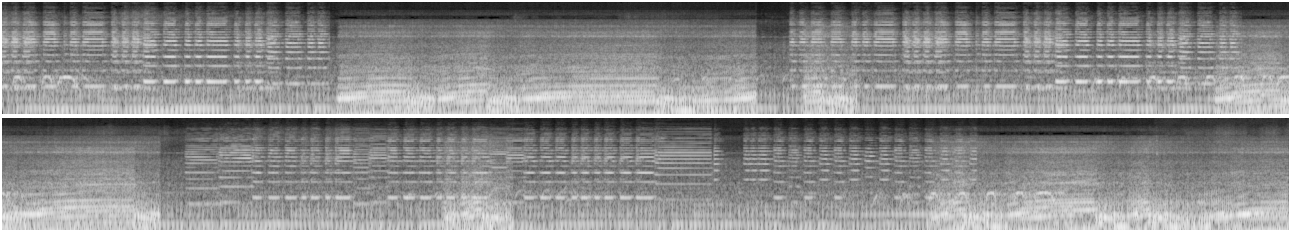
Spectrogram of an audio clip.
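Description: Telolet horn playing tunes: multi-tone musical horn notes switching in short repeated patterns, over a music track with a steady low bass and a voice singing in places.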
